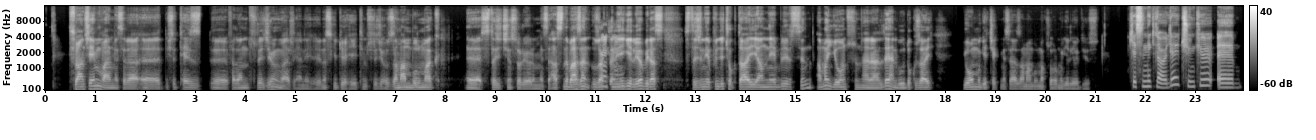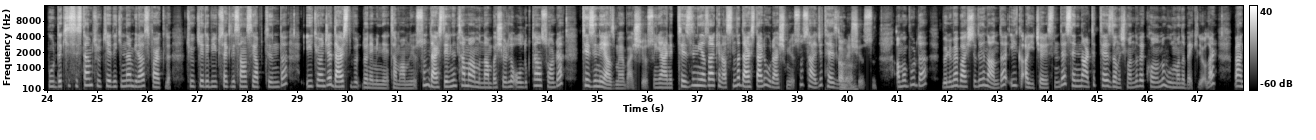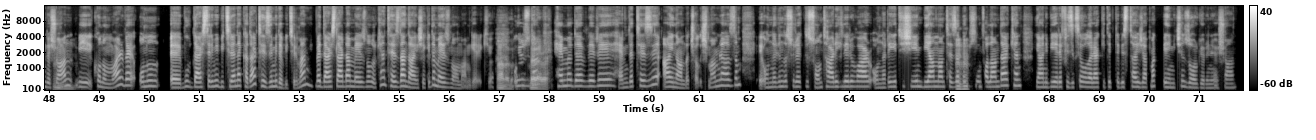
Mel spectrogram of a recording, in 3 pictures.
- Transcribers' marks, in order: other background noise
- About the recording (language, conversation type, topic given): Turkish, advice, Mezuniyet sonrası ne yapmak istediğini ve amacını bulamıyor musun?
